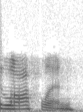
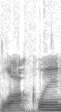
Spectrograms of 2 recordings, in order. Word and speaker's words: Loughlin: is pronounced the same I think so I say Laughlin I don't know I heard some people the media I've heard say Laughlin as well I have also heard Lachlan and different so who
